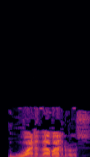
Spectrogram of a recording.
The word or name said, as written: guardabarros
